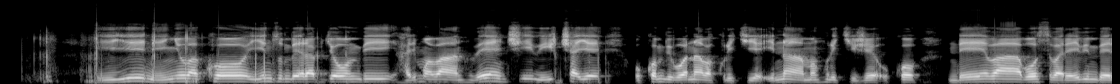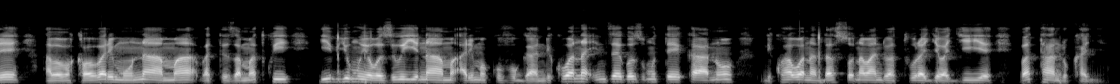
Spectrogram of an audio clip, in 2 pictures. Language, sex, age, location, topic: Kinyarwanda, male, 25-35, Musanze, government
